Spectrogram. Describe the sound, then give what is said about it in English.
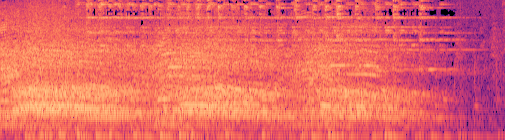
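Crowd at a Gaur Purnima gathering enthusiastically chanting Hari Bol, a loud, dense mass of voices rising and falling in a few broad swells and tapering off at the end. “Let us very, very enthusiastically welcome them by raising our arms and chanting Hari Bol.”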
